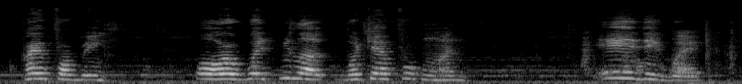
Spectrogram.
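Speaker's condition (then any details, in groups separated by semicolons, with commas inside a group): Traumatic brain injury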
